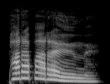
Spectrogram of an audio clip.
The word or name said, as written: Paraparaumu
